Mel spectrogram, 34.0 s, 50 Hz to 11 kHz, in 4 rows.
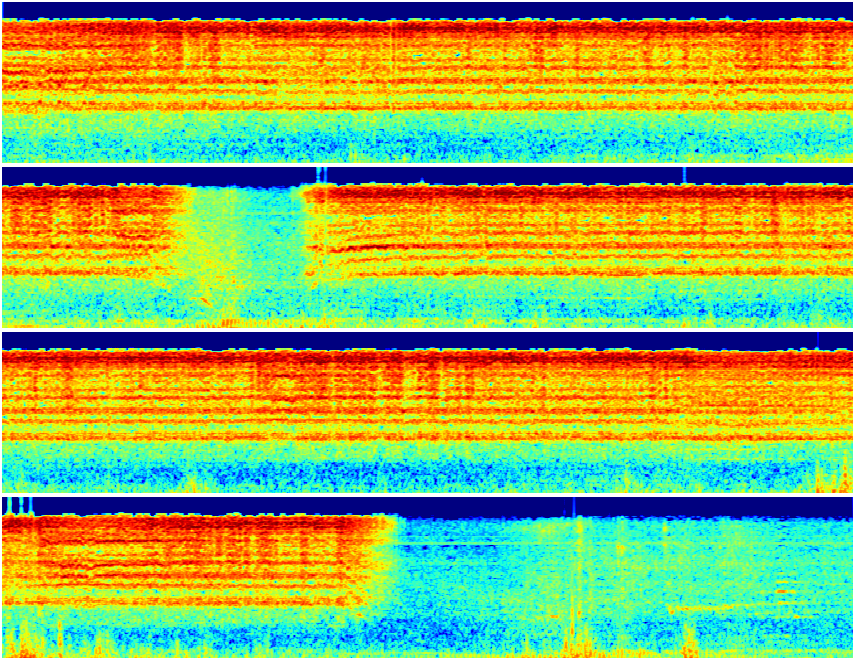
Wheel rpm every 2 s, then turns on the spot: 160, 160, 160, 160, 160, 40, 160, 160, 160, 160, 160, 160, 160, 160, 90, 0, 0.
none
